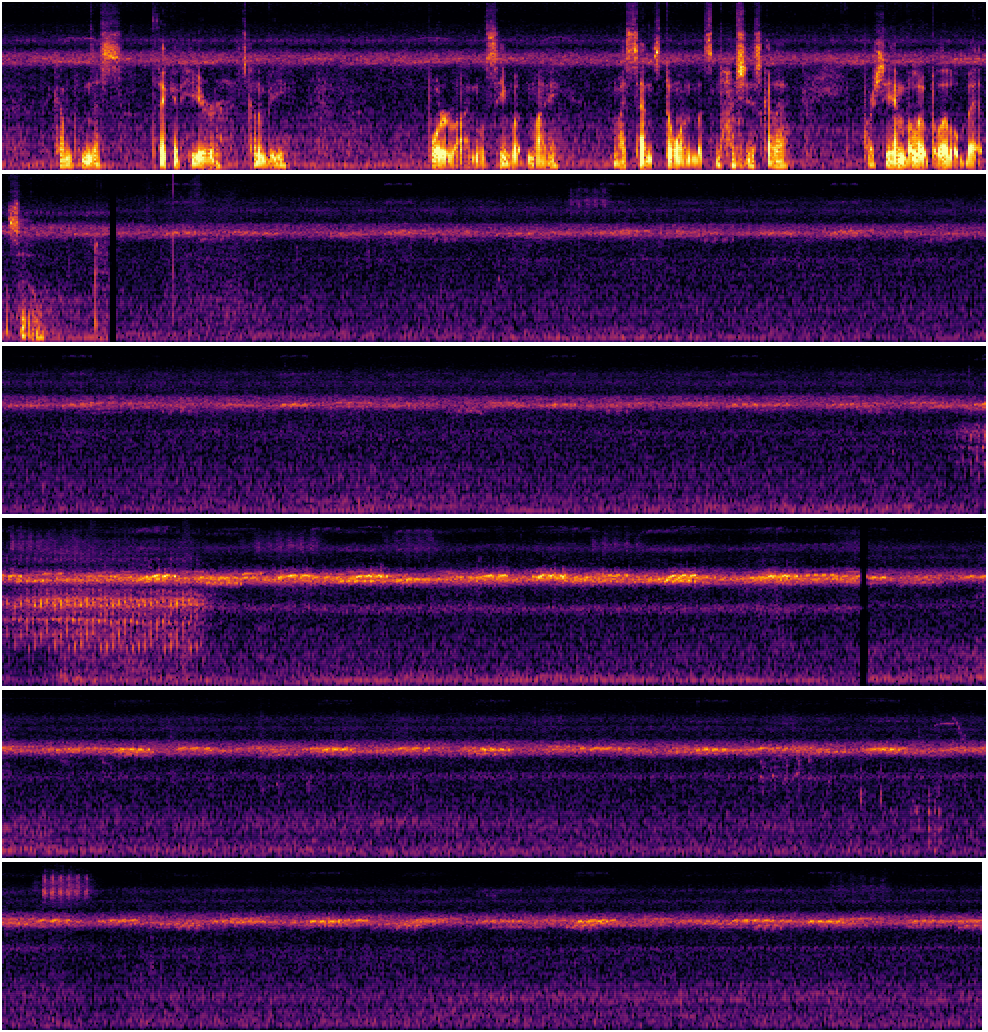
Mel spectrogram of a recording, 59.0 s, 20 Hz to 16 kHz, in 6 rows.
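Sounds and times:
crickets trilling: 0.0s - 59.0s
separate insect call: 0.0s - 59.0s.

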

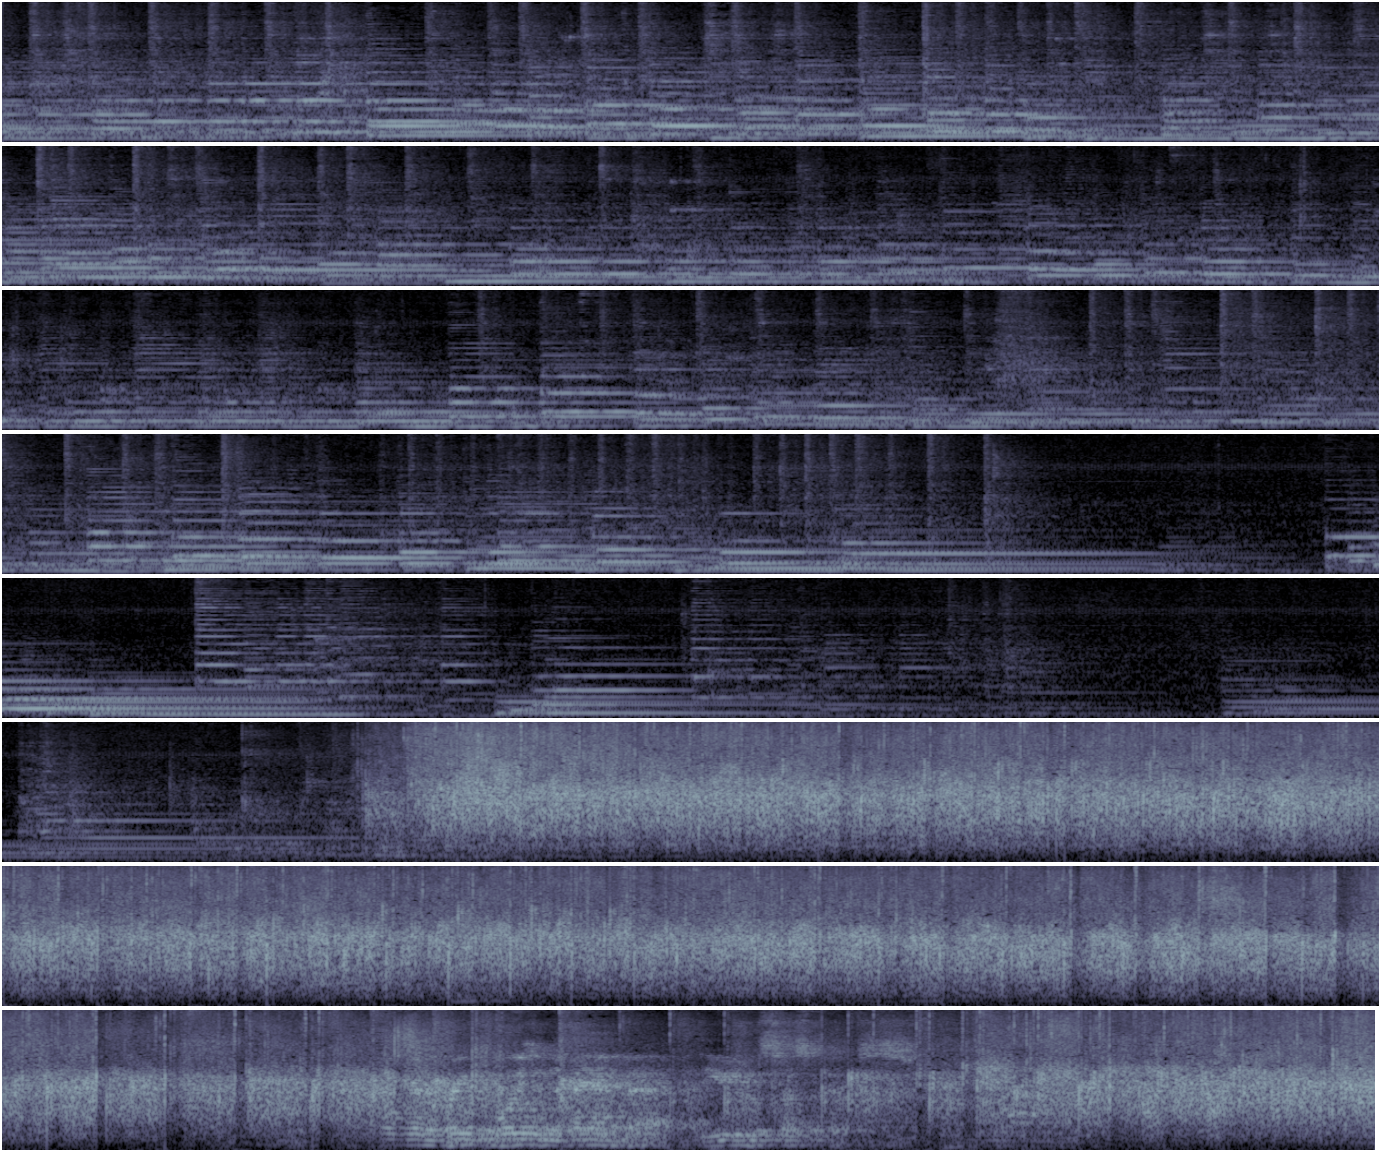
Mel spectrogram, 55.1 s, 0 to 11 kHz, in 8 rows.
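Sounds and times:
acoustic guitars playing jazz: 0.0s - 55.0s
audience applause: 36.0s - 55.0s.

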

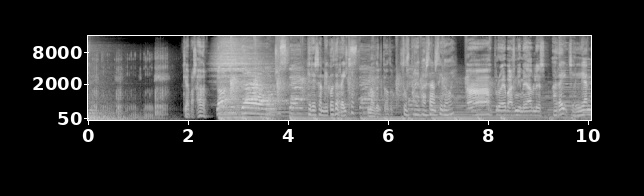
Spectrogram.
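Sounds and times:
cat purring: 0.0s - 1.7s.

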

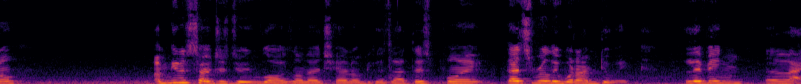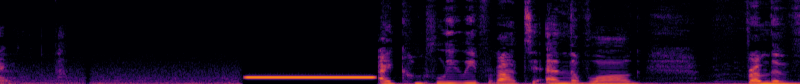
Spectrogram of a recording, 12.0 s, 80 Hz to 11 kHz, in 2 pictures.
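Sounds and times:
high-pitched electronic beep: 7.8s - 8.9s.

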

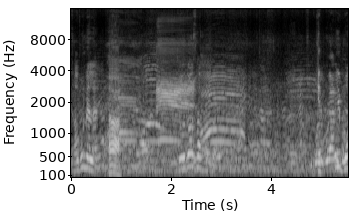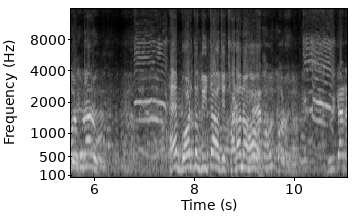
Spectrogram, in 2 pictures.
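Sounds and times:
men's voices: 0.0s - 6.7s
lamb bleating: 1.0s - 3.4s.

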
